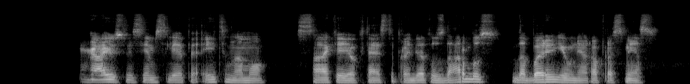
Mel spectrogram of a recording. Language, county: Lithuanian, Vilnius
